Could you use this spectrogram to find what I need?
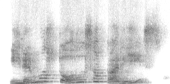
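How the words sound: It is said as a question, rising.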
